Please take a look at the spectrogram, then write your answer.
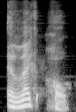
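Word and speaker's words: ἐλέγχω: Now, the word expose in Ephesians 5, 11 is the Greek verb elekho. Elekho is spelled E-L-E-G-C-H-O, which translated literally means to bring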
